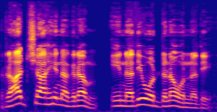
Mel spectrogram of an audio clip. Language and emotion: Telugu, neutral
